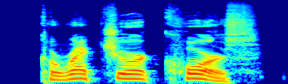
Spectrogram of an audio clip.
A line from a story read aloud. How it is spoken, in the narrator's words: commanded the voice sharply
